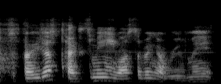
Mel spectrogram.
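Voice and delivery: ordinary talk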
